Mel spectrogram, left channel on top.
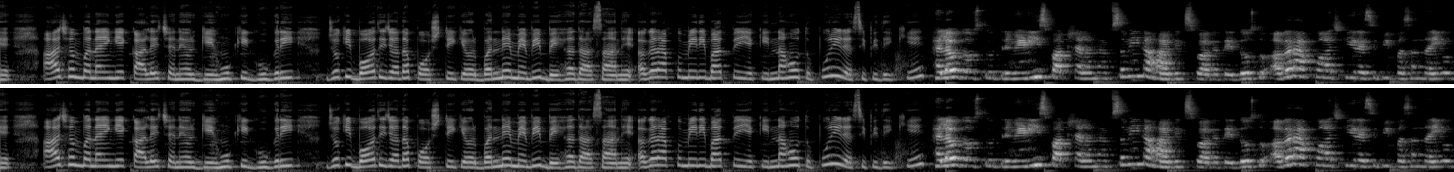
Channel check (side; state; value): both; identical; correlation 1.00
